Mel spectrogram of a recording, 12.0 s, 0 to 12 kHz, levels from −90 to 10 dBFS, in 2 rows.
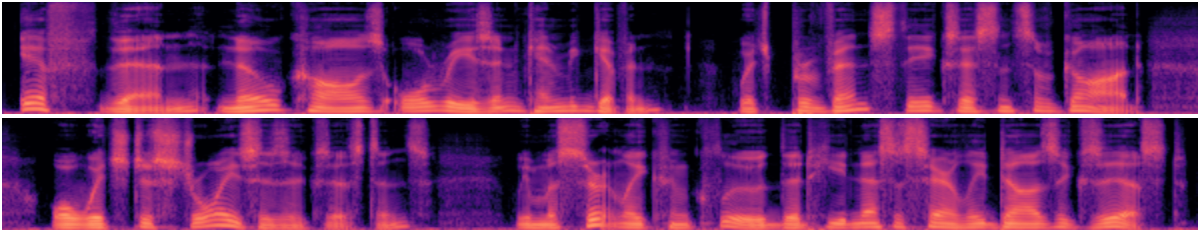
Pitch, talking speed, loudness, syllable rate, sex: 105 Hz, 145 wpm, -19 LUFS, 4.7 syllables/s, male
